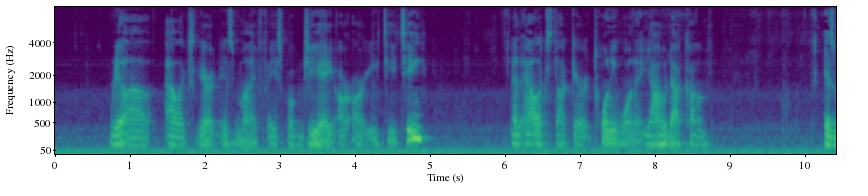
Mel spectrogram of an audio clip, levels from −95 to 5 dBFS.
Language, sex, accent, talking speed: English, male, American, 70 wpm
